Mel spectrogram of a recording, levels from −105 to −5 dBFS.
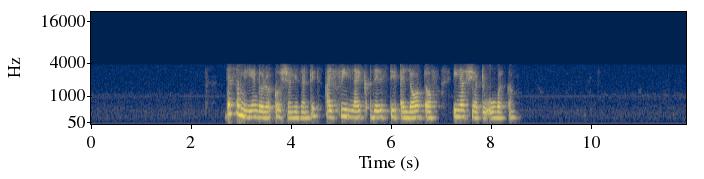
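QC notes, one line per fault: No faults heard in this speech recording.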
